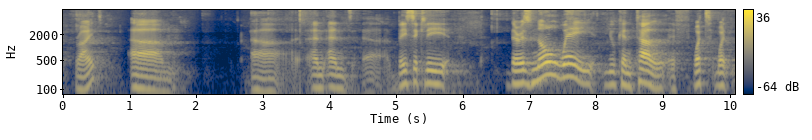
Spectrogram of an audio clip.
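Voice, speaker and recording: At a very slow pace and medium pitch, a man speaks with very wide pitch swings, big swings in loudness, and long, frequent pauses. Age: 30s. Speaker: musician and entrepreneur. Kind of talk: casual conversation. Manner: halting, many fillers and repetitions.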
